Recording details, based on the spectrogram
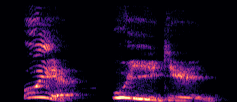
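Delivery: very high, sing-song, swooping sailor character voice. Voicing a sailor who turns around to a fallen character: voicing a sailor. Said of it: "one of the sailors turns around and goes".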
